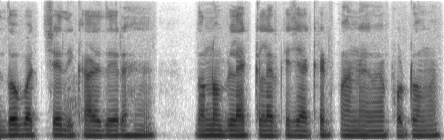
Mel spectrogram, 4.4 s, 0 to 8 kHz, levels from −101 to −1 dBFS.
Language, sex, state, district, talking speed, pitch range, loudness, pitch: Hindi, male, Jharkhand, Deoghar, 215 wpm, 105-110 Hz, -20 LUFS, 110 Hz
